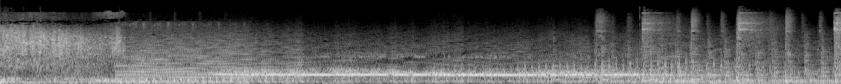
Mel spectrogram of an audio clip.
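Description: A helicopter flies high above the city with a loud, steady engine roar over rapid rhythmic rotor thumping, and a high turbine whine holds through the middle. No one speaks.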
